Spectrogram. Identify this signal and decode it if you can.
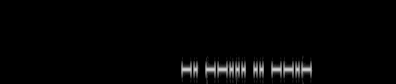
Morse code, heard as a keyed tone, about 40 wpm, 700 Hz. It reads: N7IQ
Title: USA Call Signs - 4 Characters - 40wpm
